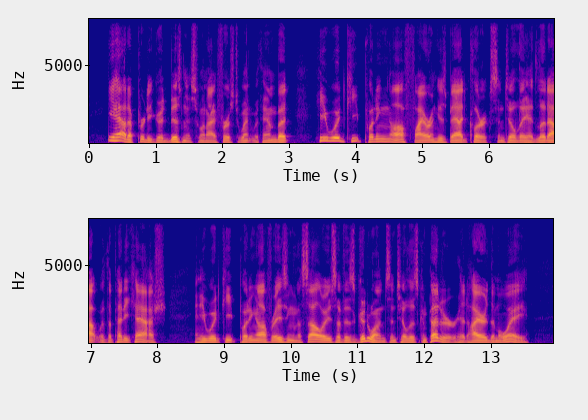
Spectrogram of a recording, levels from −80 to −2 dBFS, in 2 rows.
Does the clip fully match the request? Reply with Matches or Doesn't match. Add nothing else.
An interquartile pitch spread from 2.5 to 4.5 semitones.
Matches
